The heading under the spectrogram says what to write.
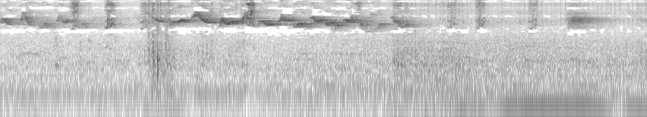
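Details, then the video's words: A brown-plumaged (pardo) ultramarine grosbeak, described as excited, sings a quick warbled phrase of sweet, slurred high notes rising and falling over a faint low hum, having just arrived and mated with the female. "Azulão pardo galando"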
